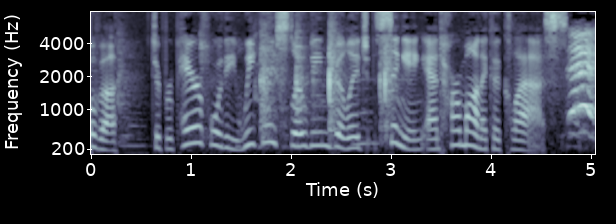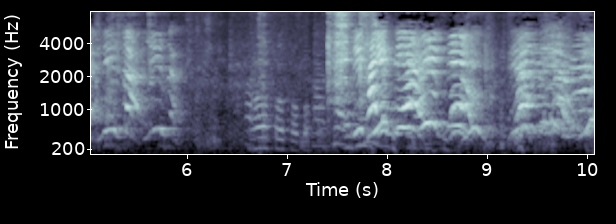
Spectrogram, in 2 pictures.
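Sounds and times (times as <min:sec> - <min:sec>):
speech: 0:00.0 - 0:05.4, 0:06.7 - 0:10.0
crowd of children shouting and cheering: 0:04.8 - 0:06.1, 0:07.6 - 0:10.0.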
